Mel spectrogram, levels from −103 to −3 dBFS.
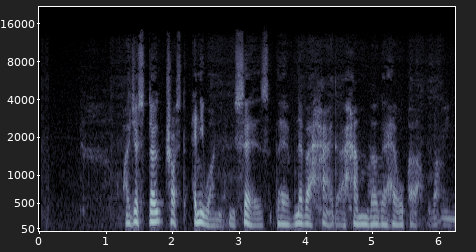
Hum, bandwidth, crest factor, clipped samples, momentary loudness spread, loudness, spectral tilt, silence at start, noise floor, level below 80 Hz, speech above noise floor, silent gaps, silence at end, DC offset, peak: none; 14 kHz; 22 dB; under 0.1%; 14 LU; -42 LUFS; -6 dB/octave; 1.25 s; -78 dBFS; -76 dBFS; 37 dB; none; 0 s; under 0.1%; -20 dBFS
